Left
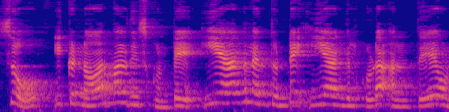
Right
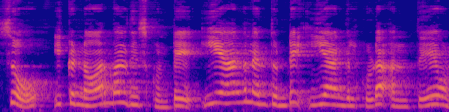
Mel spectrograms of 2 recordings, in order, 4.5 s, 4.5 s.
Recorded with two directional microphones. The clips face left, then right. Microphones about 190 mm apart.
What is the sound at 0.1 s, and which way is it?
A woman's voice, 40° right (ahead or behind).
